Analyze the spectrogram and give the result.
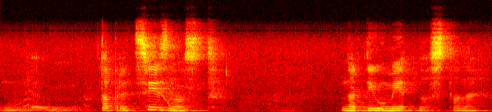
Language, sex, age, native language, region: Slovenian, female, 50-59, Slovenian, Gorenjska region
